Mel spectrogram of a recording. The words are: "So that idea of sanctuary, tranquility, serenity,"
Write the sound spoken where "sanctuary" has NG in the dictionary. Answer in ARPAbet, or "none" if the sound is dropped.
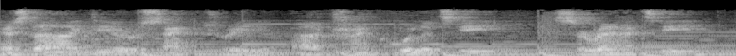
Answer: none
